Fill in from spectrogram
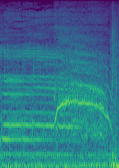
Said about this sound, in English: Then the screaming started.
